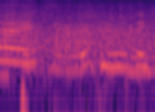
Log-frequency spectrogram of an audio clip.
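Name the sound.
applause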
